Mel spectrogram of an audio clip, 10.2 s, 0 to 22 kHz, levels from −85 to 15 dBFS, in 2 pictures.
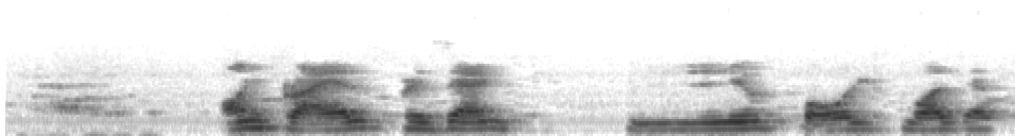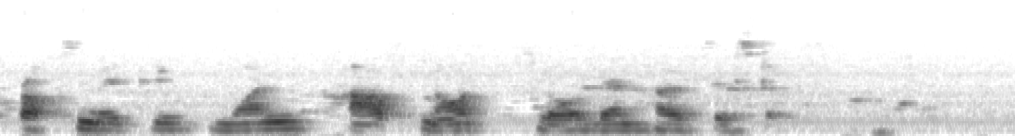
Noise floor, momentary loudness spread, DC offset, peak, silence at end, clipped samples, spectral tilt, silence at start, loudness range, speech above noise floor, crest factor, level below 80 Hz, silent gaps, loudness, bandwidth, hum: -60 dBFS; 17 LU; under 0.1%; -2 dBFS; 1.2 s; under 0.1%; -8 dB/octave; 0.3 s; 6 LU; 43 dB; 16 dB; -60 dBFS; none; -18 LUFS; 7.2 kHz; none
